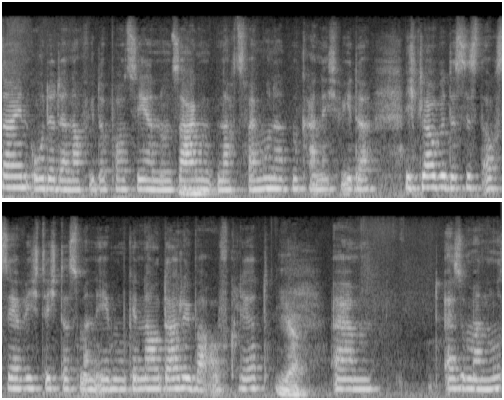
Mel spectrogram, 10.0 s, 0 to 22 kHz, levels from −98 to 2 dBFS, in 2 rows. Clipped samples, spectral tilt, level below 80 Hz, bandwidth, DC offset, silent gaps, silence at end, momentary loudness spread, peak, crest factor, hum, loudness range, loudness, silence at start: under 0.1%; -5 dB/octave; -40 dBFS; 16 kHz; under 0.1%; none; 0 s; 7 LU; -8 dBFS; 12 dB; none; 2 LU; -20 LUFS; 0 s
